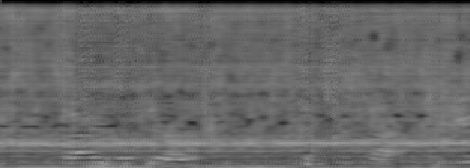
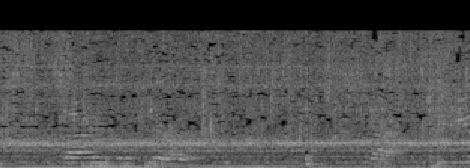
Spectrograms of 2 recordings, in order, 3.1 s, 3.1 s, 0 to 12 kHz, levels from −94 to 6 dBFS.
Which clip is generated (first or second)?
first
